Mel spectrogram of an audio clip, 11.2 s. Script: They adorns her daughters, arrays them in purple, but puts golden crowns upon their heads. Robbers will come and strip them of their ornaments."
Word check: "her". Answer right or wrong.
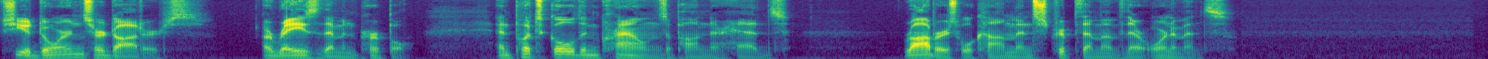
right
